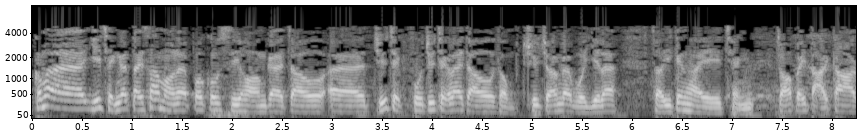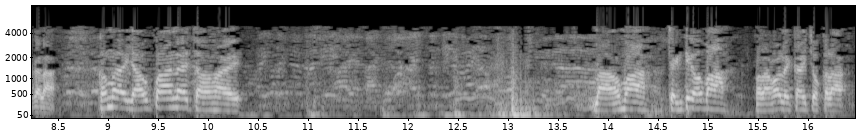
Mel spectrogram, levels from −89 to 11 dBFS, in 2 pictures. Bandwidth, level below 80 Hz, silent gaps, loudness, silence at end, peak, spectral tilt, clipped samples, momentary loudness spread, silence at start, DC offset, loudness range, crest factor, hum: 8 kHz; -32 dBFS; none; -11 LUFS; 0.05 s; 0 dBFS; -7.5 dB/octave; 0.2%; 14 LU; 0 s; under 0.1%; 6 LU; 12 dB; none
